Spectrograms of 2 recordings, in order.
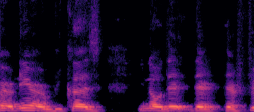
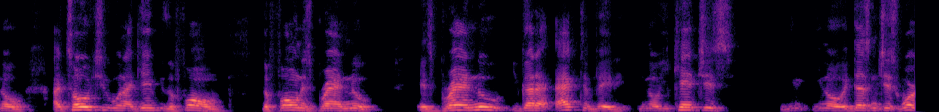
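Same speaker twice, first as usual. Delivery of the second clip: normal talking voice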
